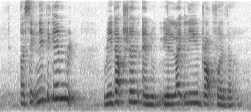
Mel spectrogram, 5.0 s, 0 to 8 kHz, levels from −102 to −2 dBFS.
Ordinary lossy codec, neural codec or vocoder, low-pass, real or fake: none; none; none; real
